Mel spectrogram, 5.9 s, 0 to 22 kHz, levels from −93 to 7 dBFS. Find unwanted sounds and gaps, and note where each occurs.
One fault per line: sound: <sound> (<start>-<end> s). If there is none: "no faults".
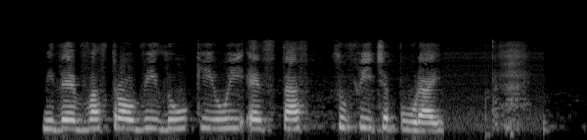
sound: throat clearing (4.8-5.3 s)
